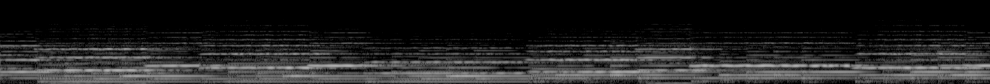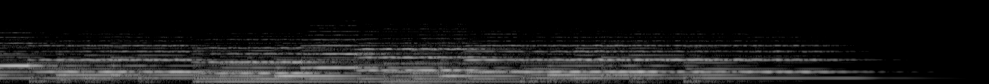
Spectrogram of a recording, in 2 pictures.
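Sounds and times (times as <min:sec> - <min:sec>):
flute: 0:00.0 - 0:18.8
piano: 0:00.0 - 0:18.8.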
